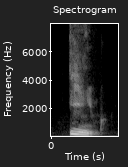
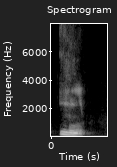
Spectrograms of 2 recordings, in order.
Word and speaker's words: Eyam: And I introduced a village called Eam. Now, I'm from Derbyshire. That's how I pronounce it. It's called Eam. It's spelled E-Y-A-M.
